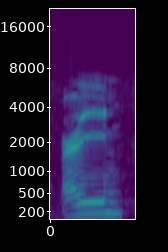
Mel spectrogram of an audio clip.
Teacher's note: عین حلق سے ادا ہوگا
